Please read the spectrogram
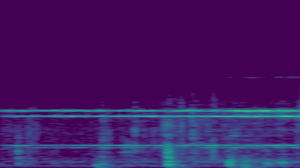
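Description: Telephone bell sound effect ringing steadily and faintly on an old radio broadcast recording, with three soft thumps, likely footsteps, about half a second apart.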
